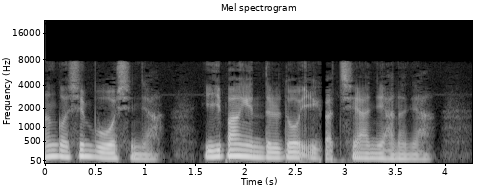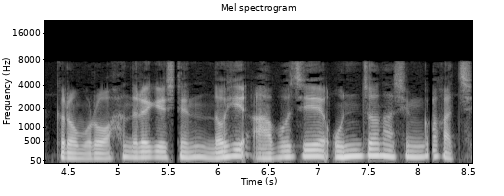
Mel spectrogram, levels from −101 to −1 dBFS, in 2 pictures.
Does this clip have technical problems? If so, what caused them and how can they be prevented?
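Yes. Throughout this speech clip the voice sounds rough and grainy, with hiss filling the gaps between harmonics and a thin, synthetic top end. This is likely low-delay AAC compression (AAC-ELD) run at a low bitrate, about 32 kbps, whose short frames resolve pitch poorly. Raising the bitrate would prevent it.

There are also three brief soft-edged dropouts, at 2.75–2.82 s, 5.54–5.61 s and 8.09–8.17 s, where the sound fades out and back in. This is AAC frame loss with muting: each gap fits about two lost frames whose spectrum the decoder set to silence, with the overlapping windows smoothing the edges. A more reliable network path or packet-loss concealment would prevent it.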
